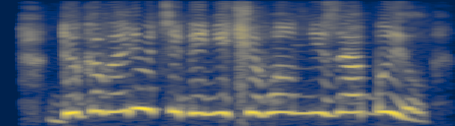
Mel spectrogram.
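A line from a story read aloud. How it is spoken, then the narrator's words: Wife shouting. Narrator (Russian): закричала жена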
